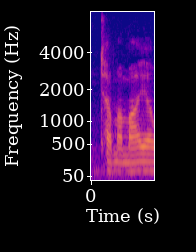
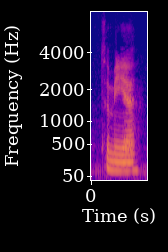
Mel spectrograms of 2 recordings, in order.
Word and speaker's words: Tamiya: Yeah, I'm gonna have to pick up the, how do you pronounce it? The Tamamaya whatever paint. Tamiya.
